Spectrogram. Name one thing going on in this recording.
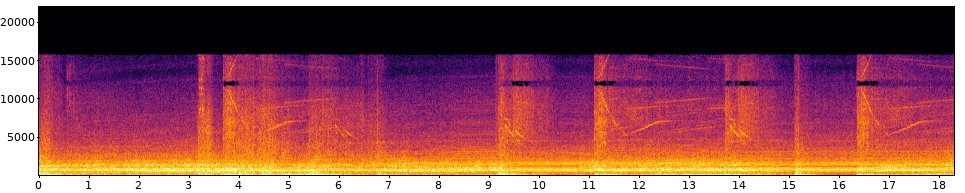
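A racing car engine roars at high revs throughout.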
